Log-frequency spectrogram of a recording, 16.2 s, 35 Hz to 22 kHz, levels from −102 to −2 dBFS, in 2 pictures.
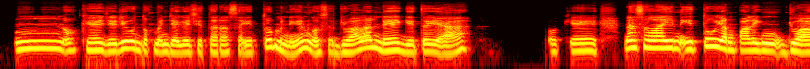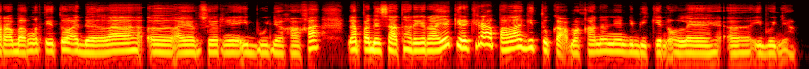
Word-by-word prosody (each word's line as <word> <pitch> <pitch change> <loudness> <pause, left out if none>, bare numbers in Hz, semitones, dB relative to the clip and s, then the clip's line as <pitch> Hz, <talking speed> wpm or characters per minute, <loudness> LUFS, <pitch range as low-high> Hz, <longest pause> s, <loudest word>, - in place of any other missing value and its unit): Mmm, 240 +1 0
oke. 205 +2 -6 0.2
Jadi 185 +5 +1
untuk 205 -6 -2
menjaga 170 -2 +1
cita 170 0 -6
rasa 170 0 -5
itu 165 +9 -5
mendingan 225 - 0
nggak 165 -5 0
usah 165 - -8
jualan 195 +10 +2
deh, 200 +2 +4
gitu 170 +1 -1
ya. 175 +5 0 0.8
Oke, 190 +1 -3 0.2
nah 255 +1 +3
selain 255 -2 +4
itu 250 +6 +2
yang 220 -4 +5
paling 195 -2 +2
juara 175 -1 +4
banget 190 +2 -1
itu 220 - -4
adalah, 185 +4 0
eee, 175 -1 -1
ayam 170 0 -2
suwirnya 170 -2 -3
ibunya 165 -1 -7
Kakak, 160 +12 -1 0.3
nah 225 - +4
pada 215 -2 +3
saat 190 -1 +3
hari 200 -2 +1
raya. 205 - +3
Kira-kira 320 +5 +4
apa 325 - -1
lagi 260 0 +3
tuh 255 - -3
Kak - - -1
makanan 180 +3 -3
yang 180 -1 -2
dibikin 165 0 -4
oleh, 160 0 -3
eee, 160 +2 -5
ibunya? 155 0 -7
185 Hz, 170 wpm, -24 LUFS, 170-225 Hz, 0.8 s, yang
